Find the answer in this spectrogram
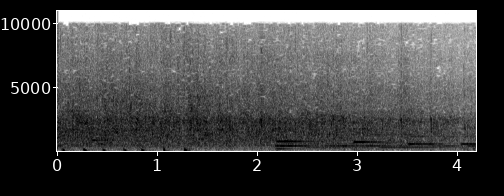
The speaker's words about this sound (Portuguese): Vamos dar uma salva de palmas, assim.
